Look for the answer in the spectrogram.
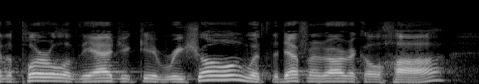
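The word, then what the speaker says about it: Rishon (ראשון): R-I-S-H, long O-N, Rishon.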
